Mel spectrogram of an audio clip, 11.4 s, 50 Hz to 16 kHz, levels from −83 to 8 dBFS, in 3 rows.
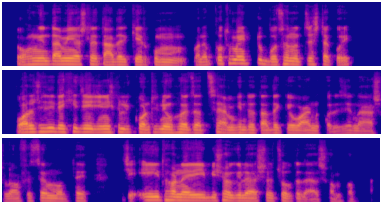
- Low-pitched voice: Yes, low, 130 Hz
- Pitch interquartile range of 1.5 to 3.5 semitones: Yes, average, 2.9 semitones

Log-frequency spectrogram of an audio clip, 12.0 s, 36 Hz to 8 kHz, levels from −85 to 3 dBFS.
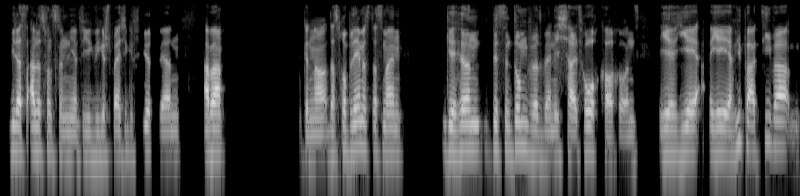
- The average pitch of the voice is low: Yes, low, 115 Hz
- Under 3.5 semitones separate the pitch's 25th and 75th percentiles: Yes, average, 2.7 semitones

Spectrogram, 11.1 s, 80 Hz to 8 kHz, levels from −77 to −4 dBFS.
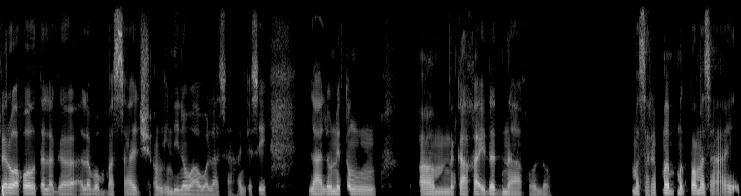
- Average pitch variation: No, narrow, 1.9 semitones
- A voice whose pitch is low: Yes, very low, 90 Hz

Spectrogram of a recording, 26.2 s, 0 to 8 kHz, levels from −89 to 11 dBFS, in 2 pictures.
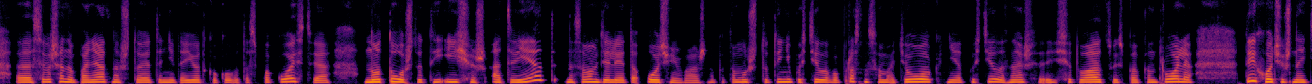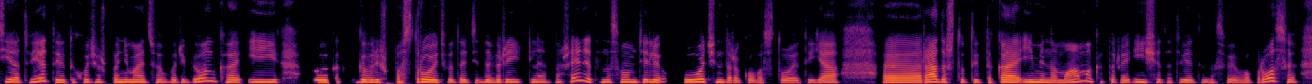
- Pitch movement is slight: Yes, narrow, 1.9 semitones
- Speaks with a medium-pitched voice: No, high, 210 Hz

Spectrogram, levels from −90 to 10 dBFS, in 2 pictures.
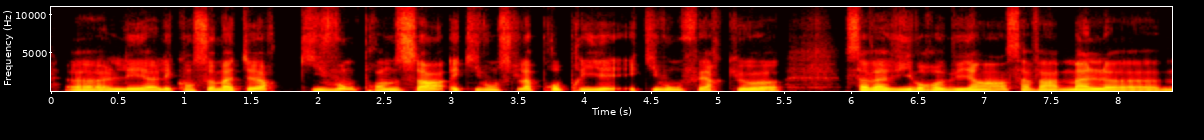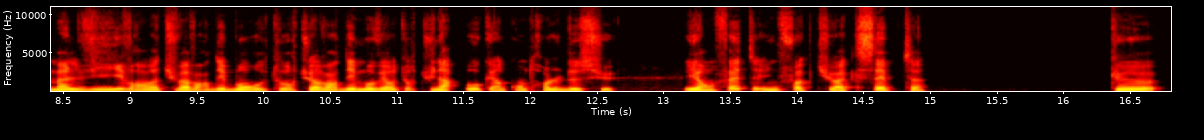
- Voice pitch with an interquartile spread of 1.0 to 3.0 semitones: No, average, 4.2 semitones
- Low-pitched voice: Yes, low, 120 Hz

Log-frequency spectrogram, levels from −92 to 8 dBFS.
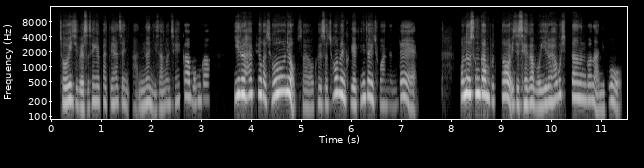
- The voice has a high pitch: Yes, high, 205 Hz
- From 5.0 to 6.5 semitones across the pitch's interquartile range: Yes, wide, 5.6 semitones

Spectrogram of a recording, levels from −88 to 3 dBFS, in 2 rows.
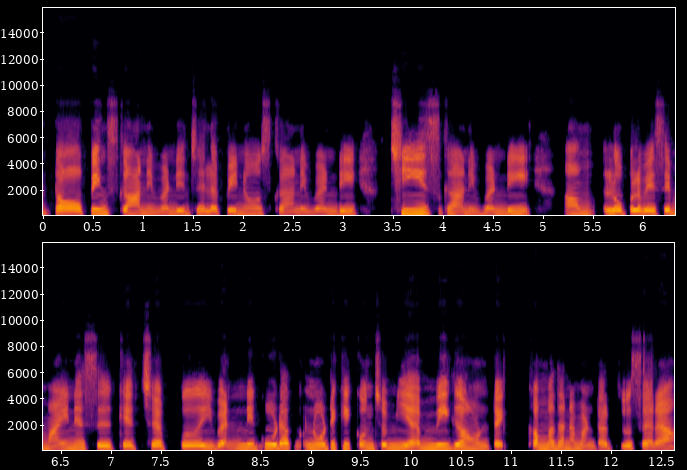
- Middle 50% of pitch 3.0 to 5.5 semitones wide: No, narrow, 2.6 semitones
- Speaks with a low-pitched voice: No, high, 215 Hz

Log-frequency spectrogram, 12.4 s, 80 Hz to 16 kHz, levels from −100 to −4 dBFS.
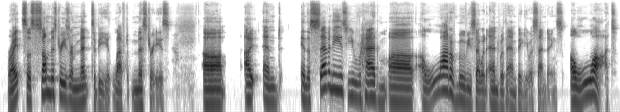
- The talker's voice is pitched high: No, low, 135 Hz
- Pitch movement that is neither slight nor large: No, wide, 6.2 semitones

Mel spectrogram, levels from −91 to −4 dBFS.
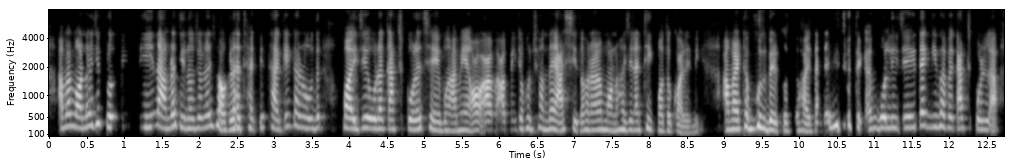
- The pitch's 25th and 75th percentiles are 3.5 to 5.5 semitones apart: Yes, average, 3.8 semitones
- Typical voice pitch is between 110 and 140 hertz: No, high, 235 Hz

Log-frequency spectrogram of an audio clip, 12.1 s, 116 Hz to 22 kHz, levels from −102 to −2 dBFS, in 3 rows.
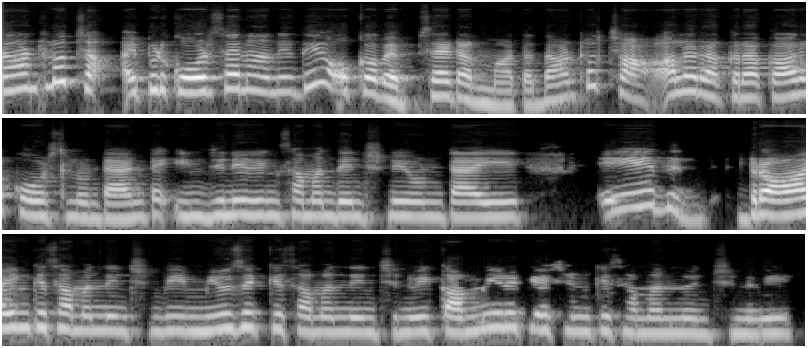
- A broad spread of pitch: No, average, 3.8 semitones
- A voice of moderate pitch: No, high, 235 Hz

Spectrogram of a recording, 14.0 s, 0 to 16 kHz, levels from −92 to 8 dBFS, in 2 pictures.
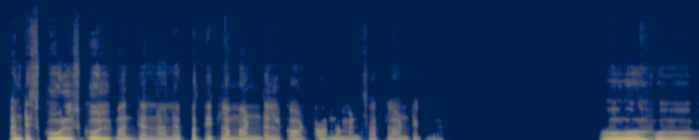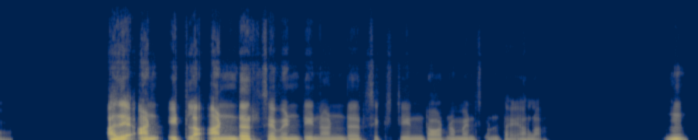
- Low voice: Yes, low, 110 Hz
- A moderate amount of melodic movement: Yes, average, 3.2 semitones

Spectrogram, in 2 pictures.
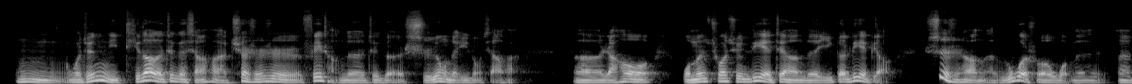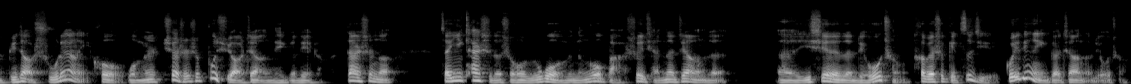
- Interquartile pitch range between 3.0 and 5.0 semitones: No, wide, 5.4 semitones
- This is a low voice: Yes, low, 105 Hz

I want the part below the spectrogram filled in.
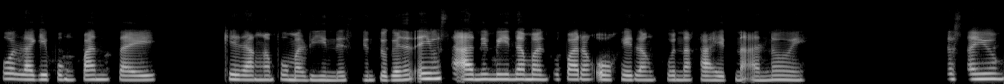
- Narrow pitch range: Yes, narrow, 2.3 semitones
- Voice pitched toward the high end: Yes, high, 220 Hz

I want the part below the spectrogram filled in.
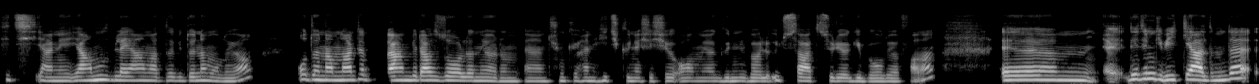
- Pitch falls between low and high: Yes, medium, 175 Hz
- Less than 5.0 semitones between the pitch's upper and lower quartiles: Yes, average, 4.3 semitones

